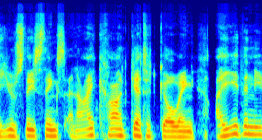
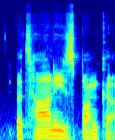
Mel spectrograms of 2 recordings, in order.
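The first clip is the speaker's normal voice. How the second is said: ordinary delivery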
